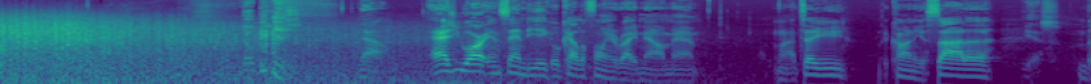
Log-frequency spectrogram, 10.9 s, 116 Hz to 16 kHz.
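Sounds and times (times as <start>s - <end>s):
explosion rumble: 0.0s - 8.1s
speech: 2.6s - 7.0s, 7.8s - 10.8s.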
